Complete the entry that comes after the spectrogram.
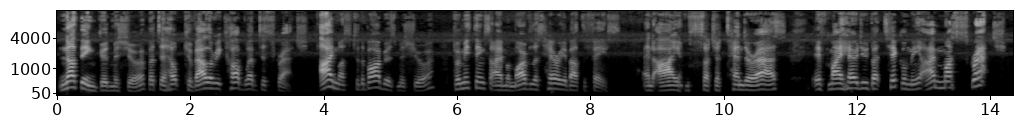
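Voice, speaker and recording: Guy playing a silly pompous donkey man, voice swooping all over, fairly high, dry studio sound, stage comedy. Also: expressive, moderate pace, no echo, lightly acted, rough recording. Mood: lordly, indulgent. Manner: pompous, mock-courtly, leisurely. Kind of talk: Shakespearean comic audio drama.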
